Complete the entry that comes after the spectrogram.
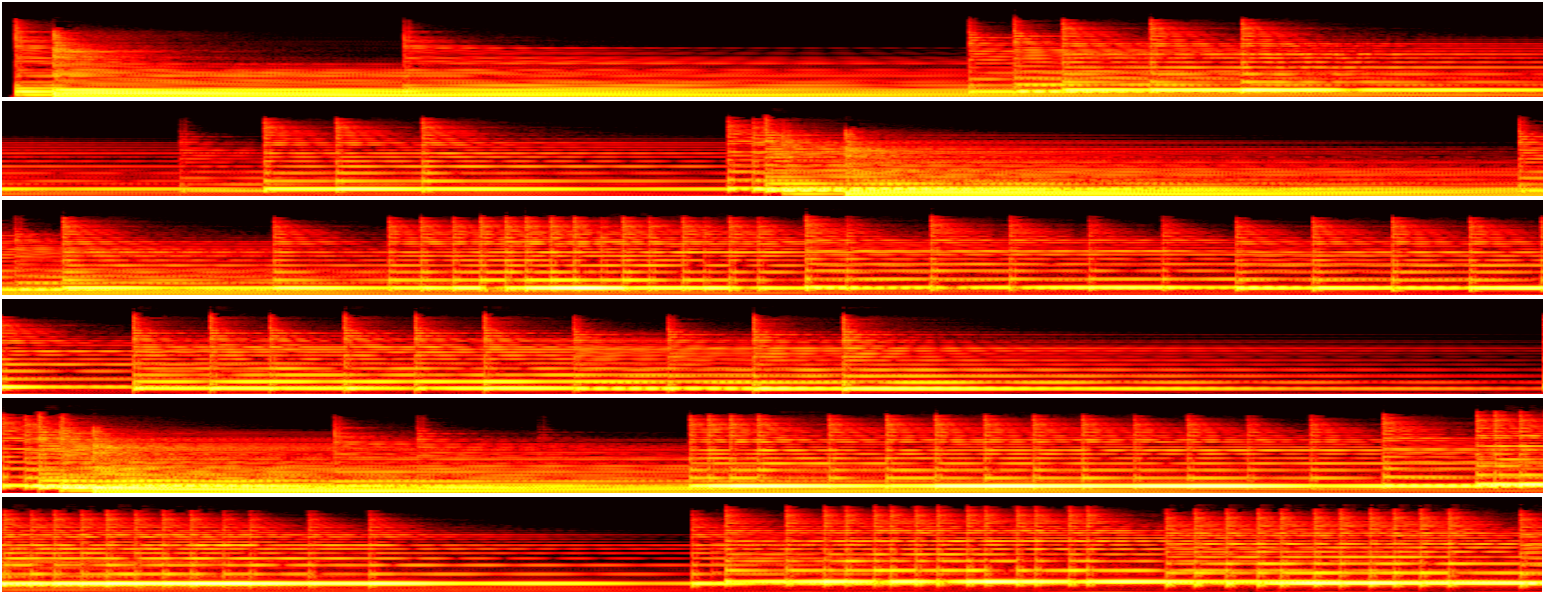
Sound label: Oud, XG Voice examples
